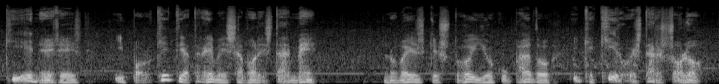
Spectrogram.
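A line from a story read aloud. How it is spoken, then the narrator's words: Tearful god growling. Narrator (Spanish): Gruñó el dios mientras se secaba las lágrimas del rostro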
